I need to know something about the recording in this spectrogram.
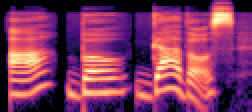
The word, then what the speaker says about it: abogados: Sonogados pronounced abogados.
